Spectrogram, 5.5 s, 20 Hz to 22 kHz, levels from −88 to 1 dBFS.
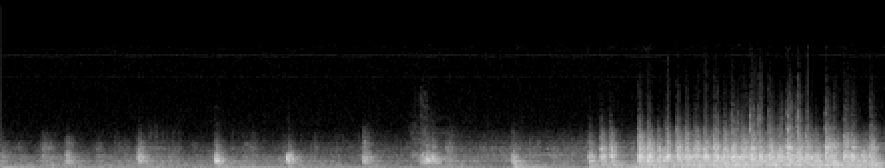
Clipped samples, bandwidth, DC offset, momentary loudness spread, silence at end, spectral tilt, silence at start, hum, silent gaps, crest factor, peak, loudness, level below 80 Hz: under 0.1%; 10 kHz; under 0.1%; 19 LU; 0 s; -5 dB/octave; 0 s; none; none; 18 dB; -2 dBFS; -18 LUFS; -40 dBFS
